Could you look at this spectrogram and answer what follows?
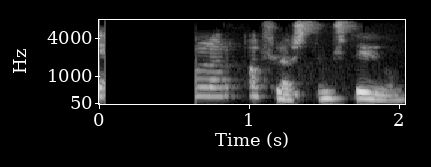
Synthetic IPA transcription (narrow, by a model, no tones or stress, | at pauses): laɾawflɛst̪ʏmst̪ɪːɣʏm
